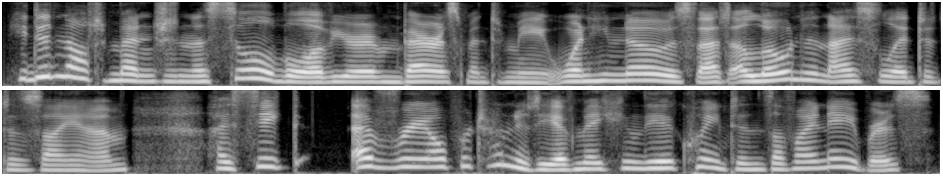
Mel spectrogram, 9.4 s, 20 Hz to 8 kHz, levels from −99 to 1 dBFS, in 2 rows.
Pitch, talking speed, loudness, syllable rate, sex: 220 Hz, 205 wpm, -18 LUFS, 6.3 syllables/s, female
